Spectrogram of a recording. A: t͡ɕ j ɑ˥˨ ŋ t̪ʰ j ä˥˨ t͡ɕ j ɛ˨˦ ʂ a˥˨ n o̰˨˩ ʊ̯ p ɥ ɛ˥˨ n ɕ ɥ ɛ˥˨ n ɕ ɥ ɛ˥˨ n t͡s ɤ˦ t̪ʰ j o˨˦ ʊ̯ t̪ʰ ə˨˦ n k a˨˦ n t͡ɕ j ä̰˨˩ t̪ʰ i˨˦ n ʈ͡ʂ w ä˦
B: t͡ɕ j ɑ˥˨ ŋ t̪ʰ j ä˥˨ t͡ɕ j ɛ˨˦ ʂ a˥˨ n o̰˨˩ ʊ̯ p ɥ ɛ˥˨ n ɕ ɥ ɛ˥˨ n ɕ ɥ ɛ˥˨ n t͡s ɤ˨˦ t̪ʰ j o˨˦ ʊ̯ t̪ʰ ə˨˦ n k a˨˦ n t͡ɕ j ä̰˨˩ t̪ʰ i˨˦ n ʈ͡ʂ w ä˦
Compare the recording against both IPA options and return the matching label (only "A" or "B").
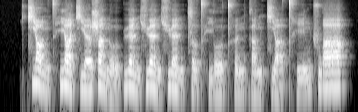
B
